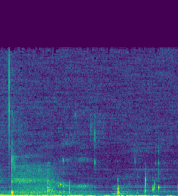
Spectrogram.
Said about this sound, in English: But any other circumstance, you should be taking a sip of water right now with me. So here we go.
